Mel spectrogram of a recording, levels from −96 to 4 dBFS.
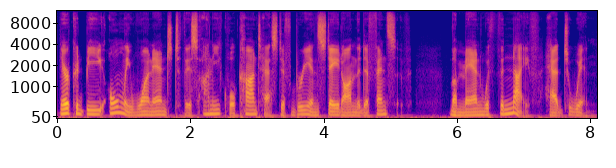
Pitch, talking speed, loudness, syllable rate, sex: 95 Hz, 180 wpm, -22 LUFS, 4.8 syllables/s, male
